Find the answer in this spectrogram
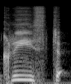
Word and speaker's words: increased: ونلاحظ حاجة كمان ان كلمة increased حرف الاس ده بيتنطق اس، ها ما بنقولش increased. ها وحاجة كمان الدي بتتنطق تي، يعني بقول increased، increased by ازدادت بمعدل 10% 10% last year السنة اللي فاتت.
